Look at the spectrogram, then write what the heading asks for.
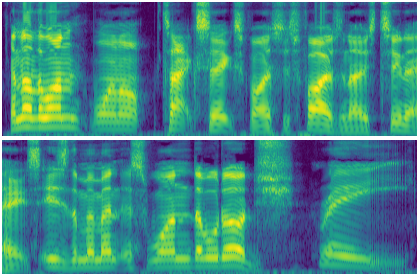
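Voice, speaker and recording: Male game narrator, wry and self-mocking, clear forceful delivery, dry close-miked sound. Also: fairly high pitch, big pitch swings, normal speed, dry recording. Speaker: host narrating a tabletop game battle report. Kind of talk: casual recorded commentary.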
